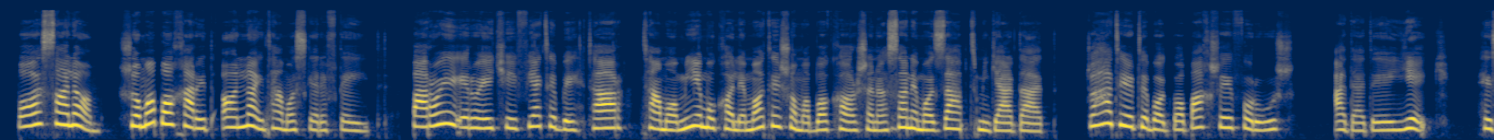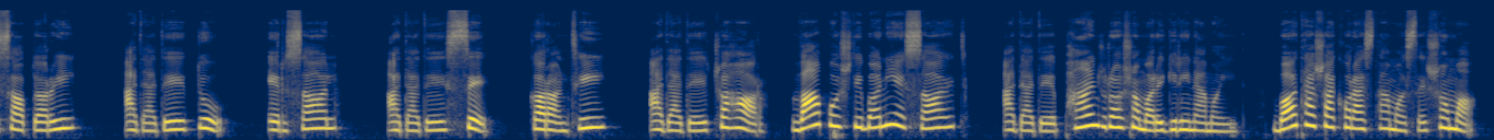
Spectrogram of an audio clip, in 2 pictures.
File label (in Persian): صدای خانم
